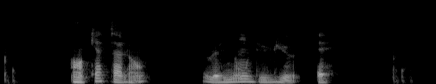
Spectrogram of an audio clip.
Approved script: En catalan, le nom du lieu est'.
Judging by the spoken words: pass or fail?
pass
